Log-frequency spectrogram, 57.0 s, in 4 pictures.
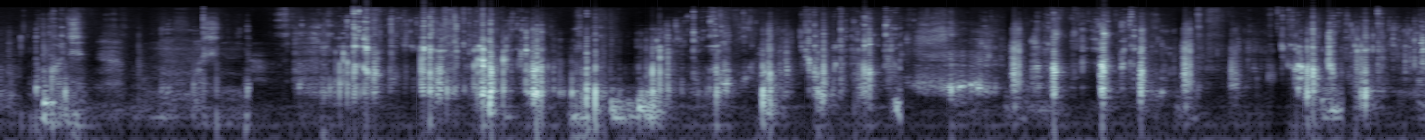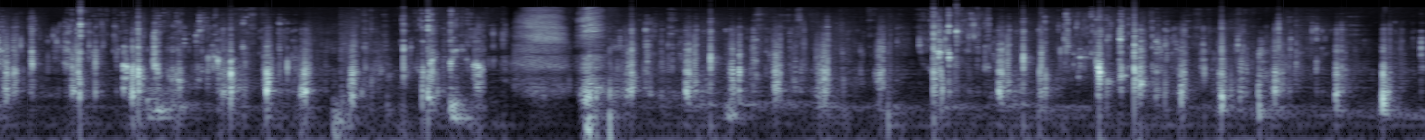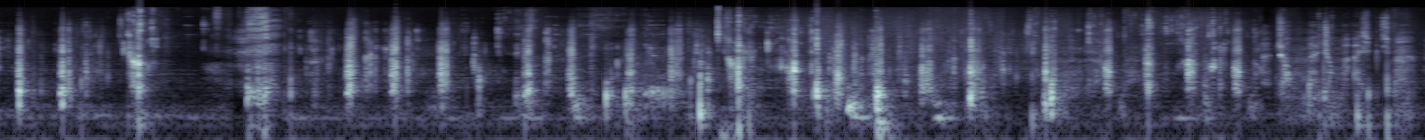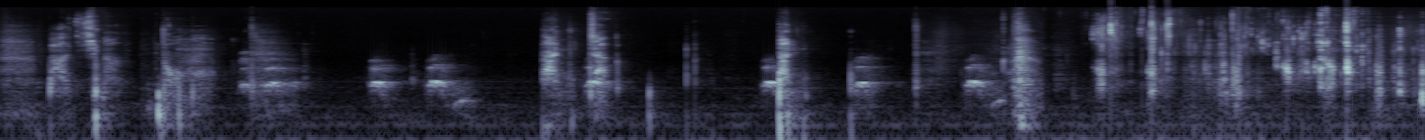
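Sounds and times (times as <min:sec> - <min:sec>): crisp chewing pops and crunches: 0:20.3 - 0:30.7, 0:31.5 - 0:41.3, 0:53.6 - 0:57.0.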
